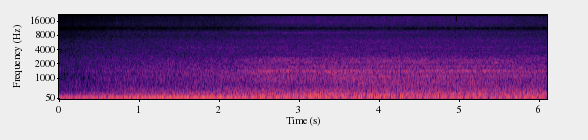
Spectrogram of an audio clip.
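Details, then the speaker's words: 2002 Ford F-150 Harley-Davidson edition supercharged, just fitted with a modified cold air intake, started cold: deep, even V8 idle with a steady regular beat and no knocks or rattles, a healthy cold idle. "it's still cold so I'm not going to do any hard revving"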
